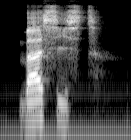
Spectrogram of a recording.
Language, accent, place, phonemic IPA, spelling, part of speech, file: French, France, Lyon, /ba.a.sist/, baasiste, adjective / noun, LL-Q150 (fra)-baasiste.wav
- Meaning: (adjective) Baathist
